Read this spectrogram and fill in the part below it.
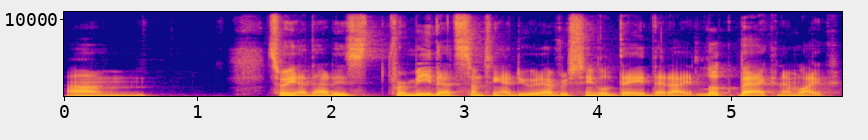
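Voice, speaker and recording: A man from Brazil with a faint Brazilian accent, speaking casually in an interview as a restaurant owner, haltingly and repeating words as he thinks. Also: on the low side, flat delivery, vocal fry. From Brazil, Belo Horizonte. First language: Portuguese.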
